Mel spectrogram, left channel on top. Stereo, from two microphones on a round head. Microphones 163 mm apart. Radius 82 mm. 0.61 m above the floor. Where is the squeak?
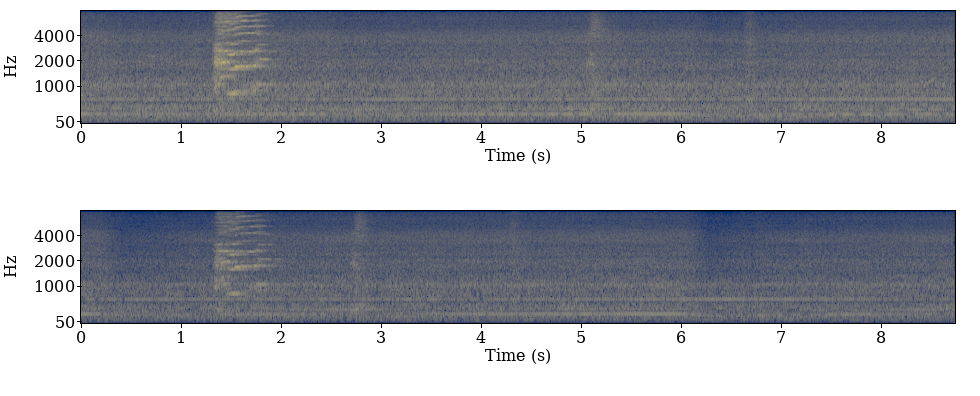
55° left (ahead or behind), 0.7 m.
